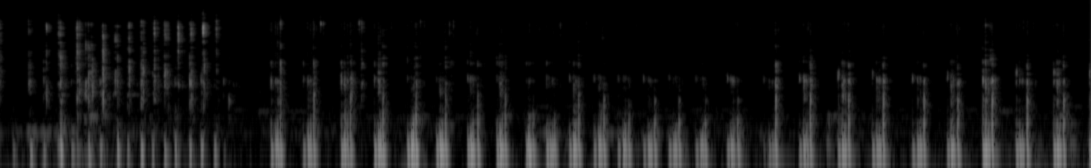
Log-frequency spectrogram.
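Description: Fingertips and nails tap and scratch across a flat, square teal cardboard Seventeen Heng:Garae album, held in both hands, with a CD inside and sealed in plastic wrap. A quick burst of crinkly scratching and rapid tapping gives way to a steady run of dull, low, dry taps, about three per second, each dying away almost at once.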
